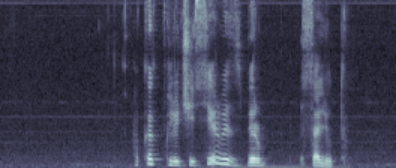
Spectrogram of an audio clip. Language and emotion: Russian, neutral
